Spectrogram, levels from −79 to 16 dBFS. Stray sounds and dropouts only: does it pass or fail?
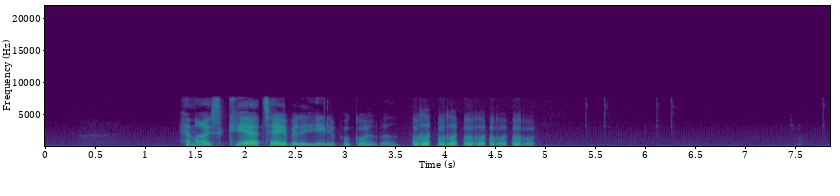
fail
